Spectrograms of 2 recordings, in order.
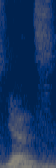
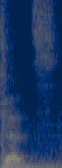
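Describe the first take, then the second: First: The name is said the Danish way. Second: The name is said the English way. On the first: This is the technically original form. "That's the na- Danish pronunciation of it" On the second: This is how the name is normally said. "the correct pron- pronunciation is Gents"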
